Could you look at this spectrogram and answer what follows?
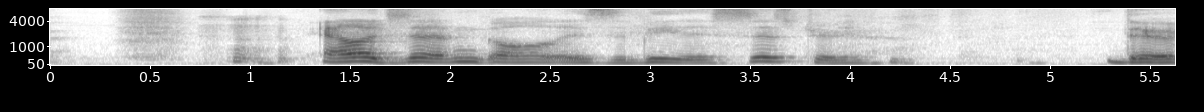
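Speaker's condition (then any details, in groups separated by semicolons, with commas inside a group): ALS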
